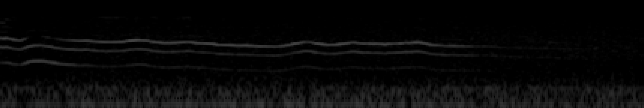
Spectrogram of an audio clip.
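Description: A person's imitation of a cat's caterwaul, faint and distant: one long wavering call that slowly falls in pitch and fades out near the end.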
